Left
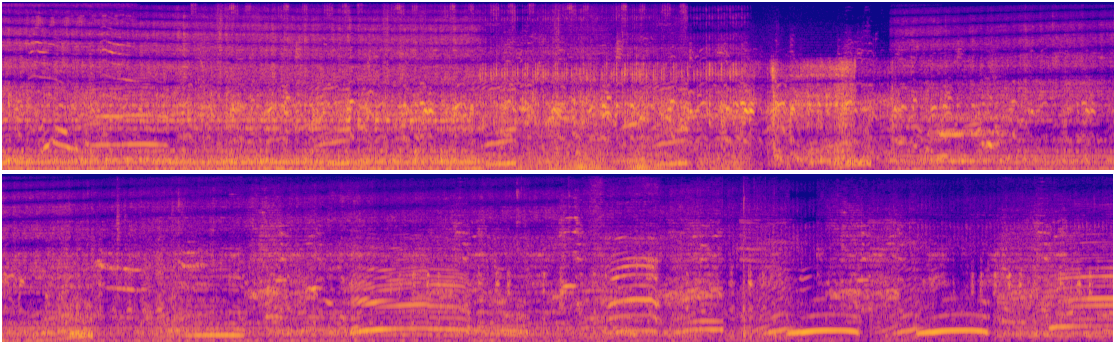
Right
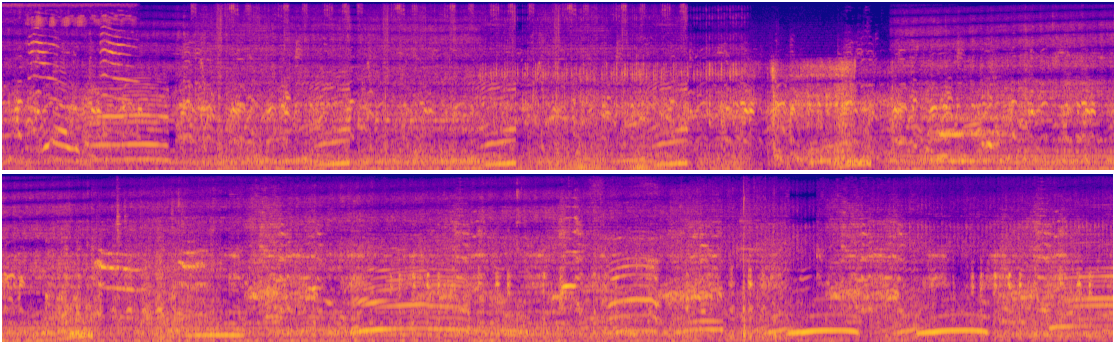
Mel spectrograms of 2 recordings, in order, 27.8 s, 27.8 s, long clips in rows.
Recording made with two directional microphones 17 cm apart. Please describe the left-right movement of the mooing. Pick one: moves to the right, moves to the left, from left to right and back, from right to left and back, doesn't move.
doesn't move.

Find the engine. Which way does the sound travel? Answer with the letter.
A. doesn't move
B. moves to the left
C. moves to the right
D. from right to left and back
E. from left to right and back
C.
